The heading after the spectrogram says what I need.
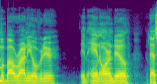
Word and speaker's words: Anne Arundel: I think they don't really give a damn about Ronnie over there in Anne Arundel.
